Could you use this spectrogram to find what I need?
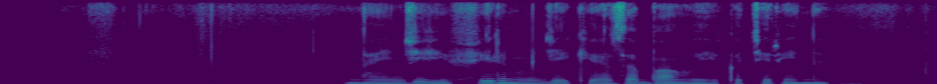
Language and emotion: Russian, neutral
